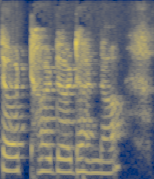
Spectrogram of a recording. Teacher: तो जीभ ऊपर उठती है और सामने के छत के से संपर्क बनाती है, थोड़ी आगे की तरफ आ जाती है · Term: टवर्ग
